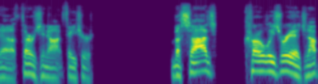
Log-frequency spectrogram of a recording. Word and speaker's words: Crowley's Ridge: It's Crowley's Ridge.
